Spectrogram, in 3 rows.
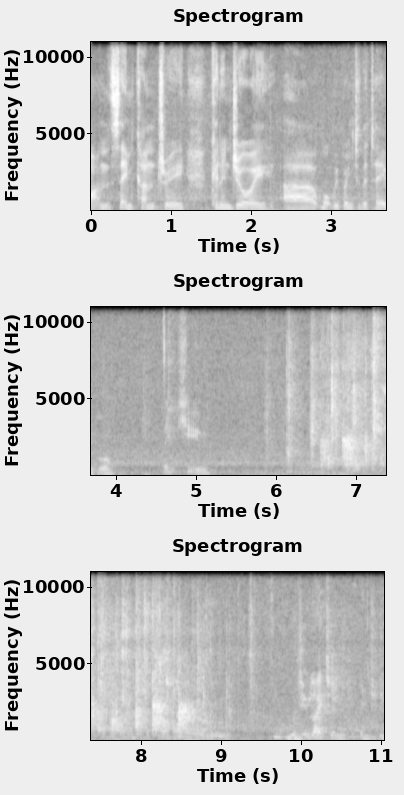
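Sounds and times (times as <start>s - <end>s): people clapping: 5.9s - 9.5s.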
